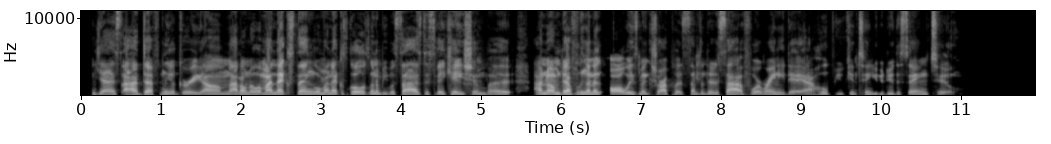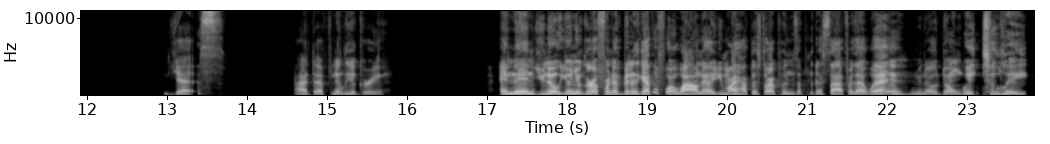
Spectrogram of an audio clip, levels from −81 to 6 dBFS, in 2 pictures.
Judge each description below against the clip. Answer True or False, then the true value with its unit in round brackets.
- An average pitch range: True (4.0 semitones)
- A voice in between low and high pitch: True (160 Hz)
